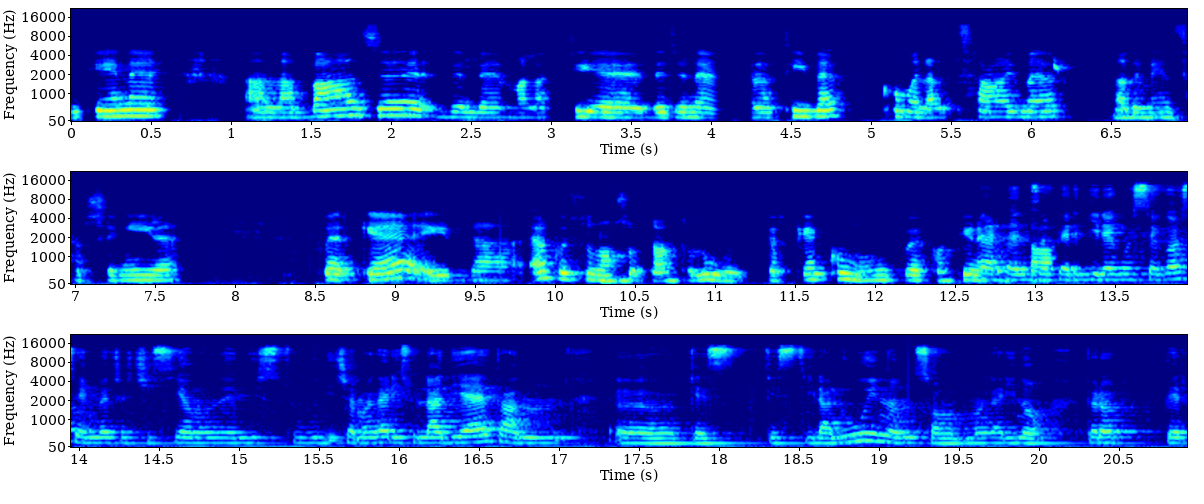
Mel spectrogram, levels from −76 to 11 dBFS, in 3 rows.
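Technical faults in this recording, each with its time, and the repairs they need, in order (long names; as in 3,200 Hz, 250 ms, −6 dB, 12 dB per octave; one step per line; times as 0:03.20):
surface crackle 26 per second −39 dBFS
0:09.65–0:09.66: drop-out 9.4 ms
0:19.17: click −21 dBFS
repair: click removal
repair the gap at 0:09.65, 9.4 ms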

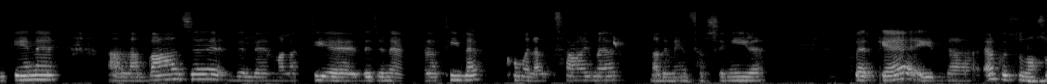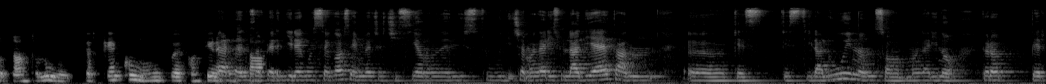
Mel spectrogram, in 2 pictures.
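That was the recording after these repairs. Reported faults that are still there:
0:19.17: click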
